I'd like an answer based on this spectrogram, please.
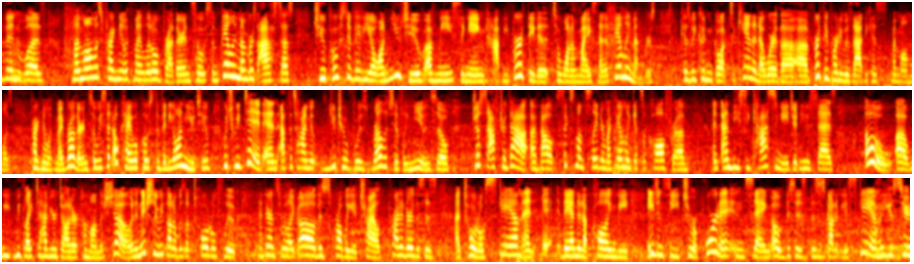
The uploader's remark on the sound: we go live to the Red Carpet Film Premiere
